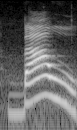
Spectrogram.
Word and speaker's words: baú: Baú. Como é que eu divido baú? Baú, né? Tá vendo que o U é mais forte?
